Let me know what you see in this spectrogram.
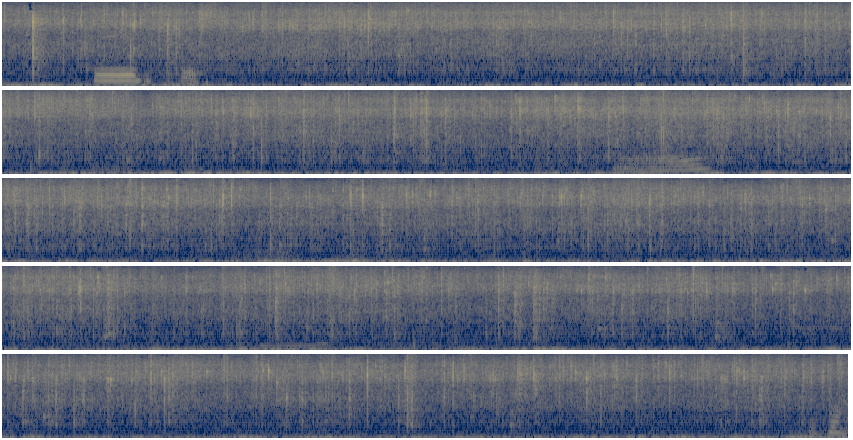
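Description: Cornstarch-coated prawns shallow-frying in oil in a wok: a steady sizzle and hiss with small crackles and pops throughout.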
